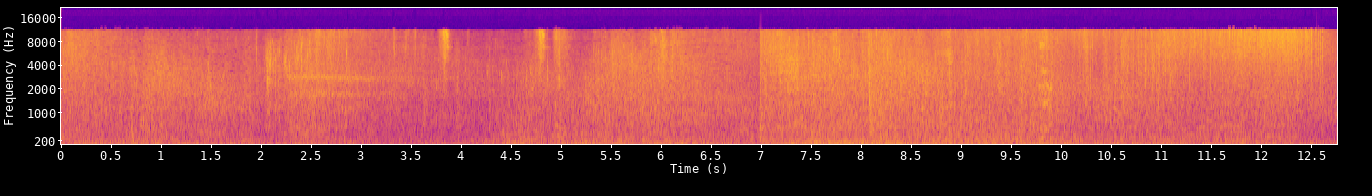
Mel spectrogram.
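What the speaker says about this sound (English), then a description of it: "you need to use the bombs" Bombs explode in the action game Darksiders 2, giving a loud, dense wall of booming blasts and crackling debris that roars on steadily throughout without pause, no voices.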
